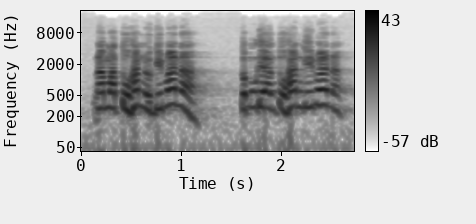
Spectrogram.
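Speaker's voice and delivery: high, loud scolding questions; loud scolding angel; angry rebuke. Acted. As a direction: demand it like a furious angel.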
